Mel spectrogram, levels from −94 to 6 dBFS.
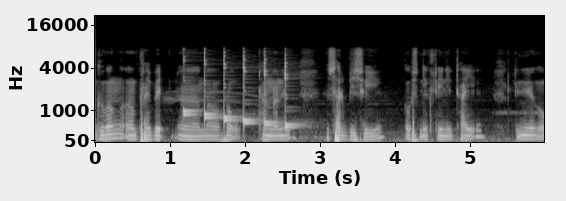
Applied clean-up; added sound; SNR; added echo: none; Marimba, xylophone; 1 dB; none.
